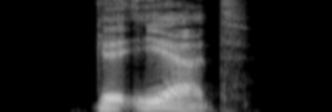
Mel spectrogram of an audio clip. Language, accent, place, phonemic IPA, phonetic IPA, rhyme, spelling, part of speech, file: German, Germany, Berlin, /ɡəˈeːʁt/, [ɡəˈʔeːɐ̯t], -eːɐ̯t, geehrt, verb, De-geehrt.ogg
- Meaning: past participle of ehren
